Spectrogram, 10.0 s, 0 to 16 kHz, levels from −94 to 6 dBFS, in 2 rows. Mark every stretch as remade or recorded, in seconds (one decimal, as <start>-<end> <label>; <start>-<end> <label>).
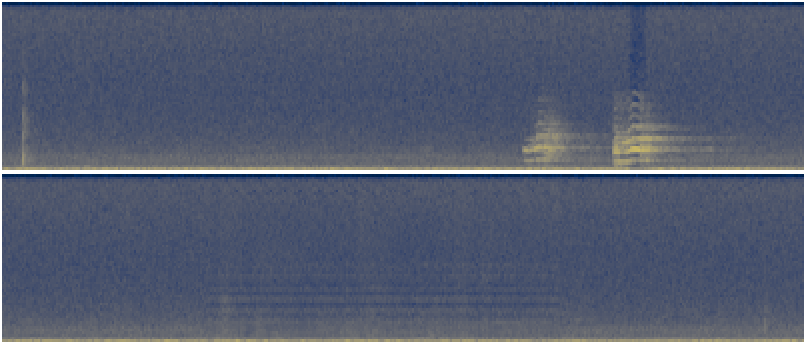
0.0-6.3 recorded; 6.3-8.5 remade; 8.5-10.0 recorded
